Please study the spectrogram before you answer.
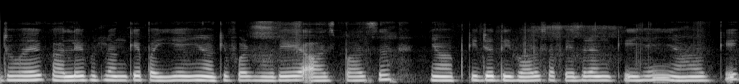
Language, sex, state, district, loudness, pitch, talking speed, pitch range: Hindi, female, Chhattisgarh, Bastar, -13 LUFS, 185 Hz, 180 wpm, 180-195 Hz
